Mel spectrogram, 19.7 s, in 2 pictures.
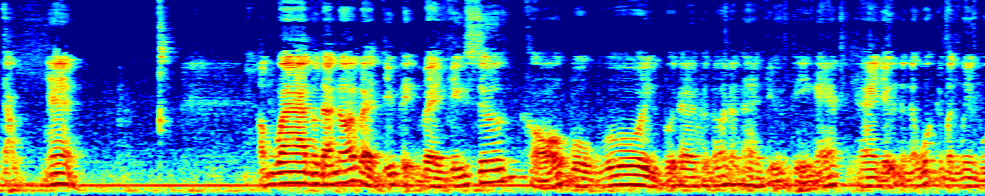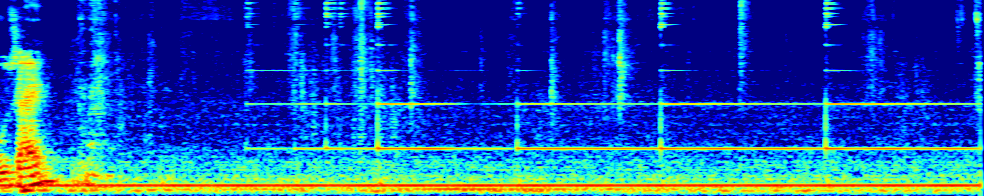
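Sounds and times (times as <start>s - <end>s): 
steady low hum: 0.0s - 19.6s
speech: 0.1s - 0.9s, 2.6s - 11.0s
bell being struck: 12.2s - 19.6s.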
